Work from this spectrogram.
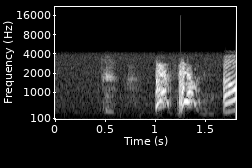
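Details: Young Australian Cattle Dog learning to speak on command, coaxed by its owner: a soft grunt, then three short, loud, harmonic yowling barks bunched in the last second, after praise of "good boy".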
